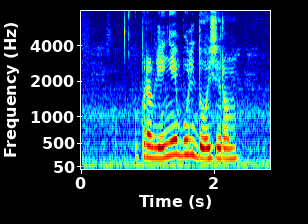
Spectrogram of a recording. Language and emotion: Russian, neutral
